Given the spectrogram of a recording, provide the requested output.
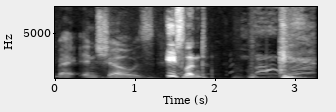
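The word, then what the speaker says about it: Ísland: Eastland. That's how they say it. Eastland.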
